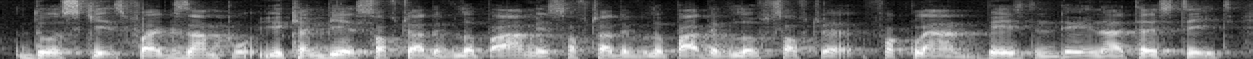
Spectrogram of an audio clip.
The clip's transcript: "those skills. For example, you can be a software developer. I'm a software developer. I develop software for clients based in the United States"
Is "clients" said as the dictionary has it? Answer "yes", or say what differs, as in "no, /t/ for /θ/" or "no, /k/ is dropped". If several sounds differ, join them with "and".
no, /s/ is dropped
